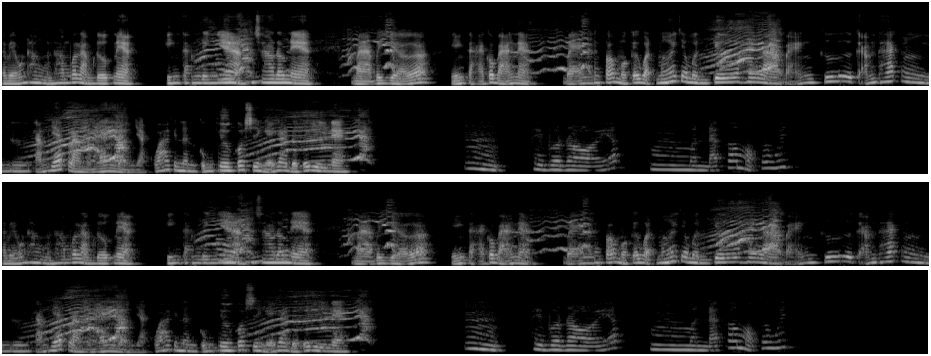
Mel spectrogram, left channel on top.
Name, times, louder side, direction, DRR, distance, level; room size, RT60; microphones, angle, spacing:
voice 1, 0.0-1.3 1.6-3.1 3.5-5.3 5.6-12.7, left 4 dB, 85° left, 0.5 m, -29 dB
sound 1, 1.9-2.5 3.4-4.0 5.1-5.9 6.9-7.8 9.5-10.5 11.7-13.0, left 3 dB, 55° left, 0.8 m, -32 dB
voice 2, 2.1-2.9 13.9-14.2 14.6-15.4 15.7-17.2, right 1 dB, 5° right, 0.7 m, -38 dB
3.2 x 2.1 x 2.5 m
head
